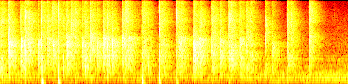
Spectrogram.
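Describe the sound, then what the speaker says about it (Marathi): Audience clapping at a prize draw event: a small crowd claps in brisk, uneven bursts with sharp individual claps, fairly close and tapering off toward the end. "जोरदार टाळ्या होत्या यासाठी"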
